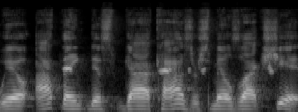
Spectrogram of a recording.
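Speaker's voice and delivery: put-on broad, thick rural country accent, laid on heavily. Retell what a Navy SEAL's very sweet wife told you, in Diane's really thick country accent. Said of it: "She has a really thick country accent".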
